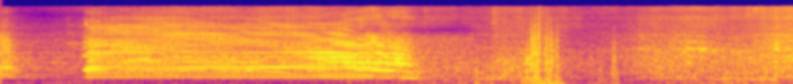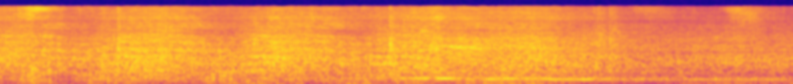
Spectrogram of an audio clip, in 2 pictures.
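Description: Amtrak Pacific Surfliner passenger train sounding its horn in a long chord that cuts off about two seconds in, with a brief break right at the start. A sharp thump follows as the front of the train reaches the platform, then the train rushes past close by with a dense roar of wind and wheels and a low steady hum near the end.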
